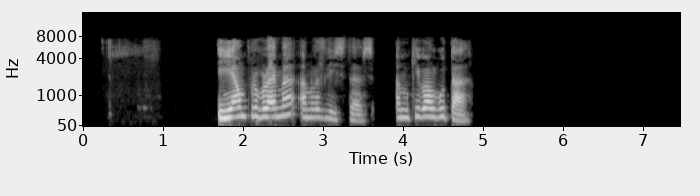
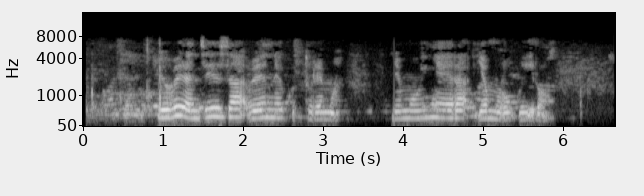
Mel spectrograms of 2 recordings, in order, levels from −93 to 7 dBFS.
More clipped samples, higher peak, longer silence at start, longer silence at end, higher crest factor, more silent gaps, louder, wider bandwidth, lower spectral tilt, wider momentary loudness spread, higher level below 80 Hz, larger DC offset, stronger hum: neither; about the same, 0 dBFS vs -2 dBFS; first, 1.7 s vs 0.1 s; first, 2.65 s vs 0.4 s; about the same, 20 dB vs 16 dB; first, 3.65-3.90 s vs none; about the same, -17 LUFS vs -16 LUFS; about the same, 7.8 kHz vs 8 kHz; about the same, -4.5 dB/octave vs -4.5 dB/octave; about the same, 14 LU vs 15 LU; about the same, -62 dBFS vs -60 dBFS; neither; neither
